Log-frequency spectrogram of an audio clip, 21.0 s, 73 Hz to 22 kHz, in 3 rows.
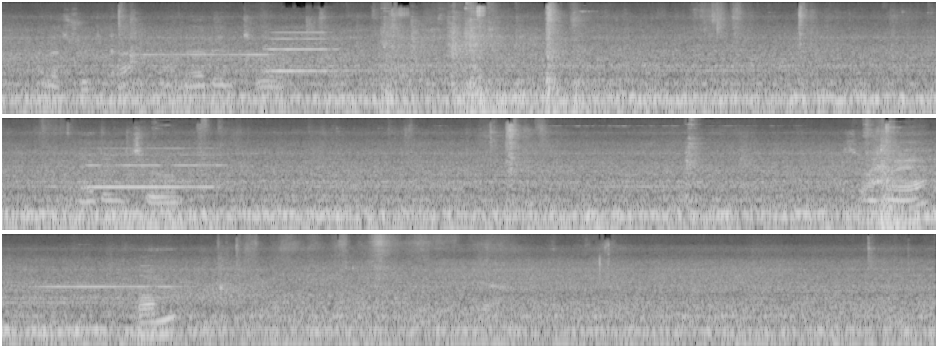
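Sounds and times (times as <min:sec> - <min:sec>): streetcar rumbling on tracks: 0:00.0 - 0:21.0.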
